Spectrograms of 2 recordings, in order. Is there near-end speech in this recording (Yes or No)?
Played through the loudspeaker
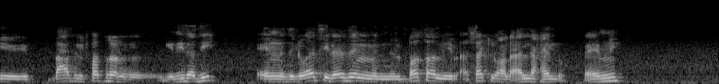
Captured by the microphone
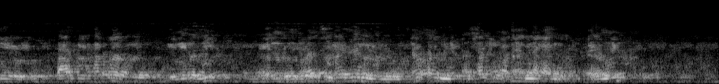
Yes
